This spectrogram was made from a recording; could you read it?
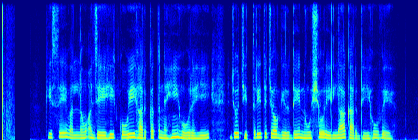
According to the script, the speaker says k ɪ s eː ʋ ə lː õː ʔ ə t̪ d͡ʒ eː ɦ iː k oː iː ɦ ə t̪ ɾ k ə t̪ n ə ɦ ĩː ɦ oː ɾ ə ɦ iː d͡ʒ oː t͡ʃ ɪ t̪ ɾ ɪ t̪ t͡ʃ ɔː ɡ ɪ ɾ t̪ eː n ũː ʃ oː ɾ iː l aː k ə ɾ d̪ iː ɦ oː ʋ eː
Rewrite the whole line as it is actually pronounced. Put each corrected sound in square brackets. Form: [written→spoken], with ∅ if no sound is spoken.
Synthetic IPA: k ɪ s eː ʋ ə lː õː ʔ ə [t̪→∅] d͡ʒ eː ɦ iː k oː iː ɦ ə [t̪→∅] ɾ k ə t̪ n ə ɦ ĩː ɦ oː ɾ ə ɦ iː d͡ʒ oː t͡ʃ ɪ t̪ ɾ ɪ t̪ t͡ʃ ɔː ɡ ɪ ɾ [t̪→d̪] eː n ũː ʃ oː ɾ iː l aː k ə ɾ d̪ iː ɦ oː ʋ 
